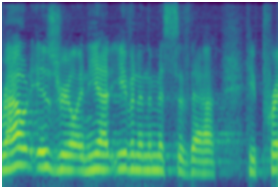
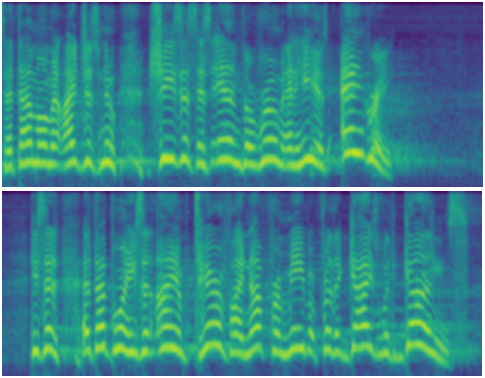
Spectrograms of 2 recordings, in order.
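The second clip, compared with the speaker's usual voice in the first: intense retold fear; 7 semitones higher, 4 dB louder than usual. Retold terror in God's presence.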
